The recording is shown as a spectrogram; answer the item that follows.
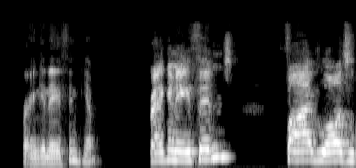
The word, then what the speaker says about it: Ranganathan: It is a riff and expansion of, and I'm going to say it wrong, Ranganathan. Ranganathan, yep.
